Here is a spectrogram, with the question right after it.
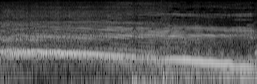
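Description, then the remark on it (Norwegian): A group of people at Varmund fire station, during a calendar photo shoot, cheers together on a count of three in one loud, sustained shout that holds for about three seconds, its pitch sliding steadily downward as the voices fade toward the end. “Denne gangen når jeg telte tre, så skal alle juble.”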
